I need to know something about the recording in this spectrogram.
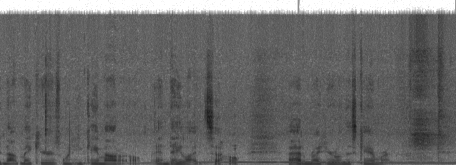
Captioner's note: chuckle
